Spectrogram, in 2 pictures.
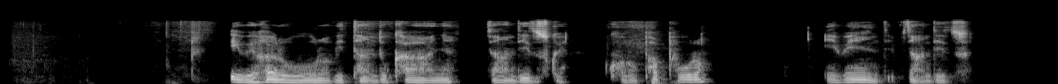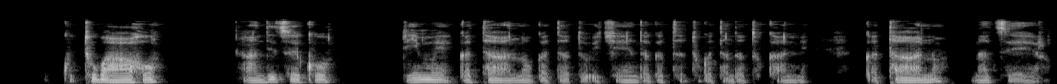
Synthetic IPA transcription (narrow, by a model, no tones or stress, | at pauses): iβihaɾuɾo̞βitʰaːndukʰaɲe | vjaːndit͡swe̞ | kʰuɾupʰapʰuɾo̞ | iβiːndivja̰ːndit͡swe | kutʰuβaho̞ | haːndit͡swe̞kʰo̞ | ɾimŋe̞ɡ̥atʰaːnuɡ̥atʰatṵʔḭt͡ʃe̞ːndaɡatʰatʰu̥ɡatʰaːndatʰu̥kʰa̰ne̞ | ɡ̥atʰaːnu | naz̥e̞̰ɾo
